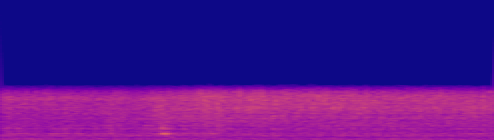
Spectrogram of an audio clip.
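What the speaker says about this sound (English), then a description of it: "And let those shrimp sizzle." Shrimp searing in a hot pan with a splash of olive oil give a steady, soft, close sizzle and hiss that holds level throughout, with no voices.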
